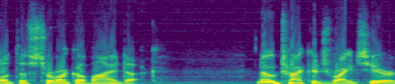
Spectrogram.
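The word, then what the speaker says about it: Starrucca: It may be spelled one way and pronounced another, but we heard locals call it the Sturroco Viaduct.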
